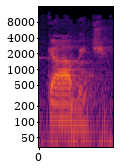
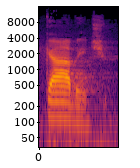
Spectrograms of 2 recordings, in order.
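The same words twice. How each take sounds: First: Low, soft, scornful Garbage; quiet dismissal. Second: Firm dismissal. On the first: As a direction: mutter Garbage under the breath. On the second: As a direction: slam down Garbage. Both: Shown as a demonstration. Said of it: "dismissing a view".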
